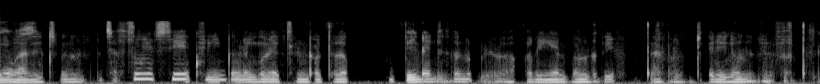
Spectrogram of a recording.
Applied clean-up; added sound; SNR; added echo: neural diffusion model UNIVERSE++.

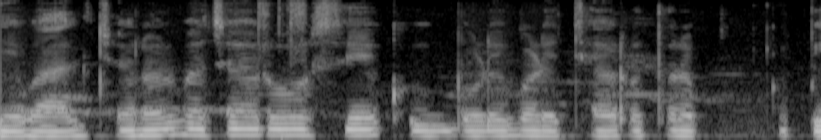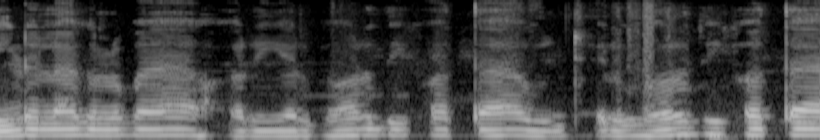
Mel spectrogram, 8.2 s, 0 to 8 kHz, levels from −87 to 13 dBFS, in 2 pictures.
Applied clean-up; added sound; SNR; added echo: none; none; none; none.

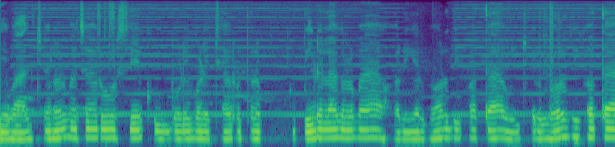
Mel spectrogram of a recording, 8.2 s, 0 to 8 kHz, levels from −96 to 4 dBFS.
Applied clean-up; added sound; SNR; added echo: none; Harmonica; 18 dB; none.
